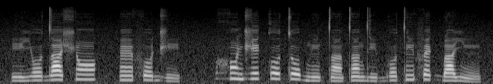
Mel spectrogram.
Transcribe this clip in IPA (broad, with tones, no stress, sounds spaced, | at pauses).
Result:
i˨ j o˧ d a˦ ʃ ɔ̃˦ | ɛ̃˧ f o˧ d͡ʒ i˨ | h ɔ̃˦ d͡ʒ e˦ k o˦ t o˦˨ b ĩ˨ t ã˨ t ã˧ d i˨ b o˧ t ĩ˦ f ɛ˦ ɡ͡b a˧ j ĩ˨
